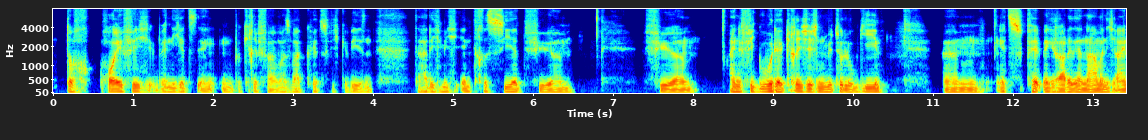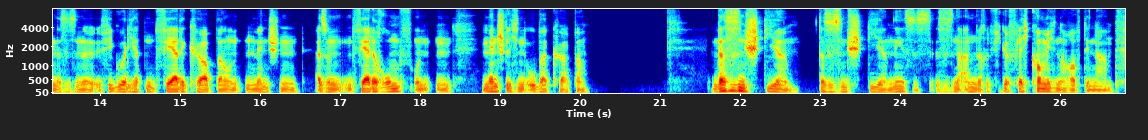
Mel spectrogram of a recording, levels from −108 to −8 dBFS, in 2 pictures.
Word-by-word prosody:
doch - - -5
häufig 80 -4 0
wenn 75 0 -8
ich 70 - -8
jetzt - - -6
irgend 75 -4 -8
'n 75 -1 -10
Begriff - - -9
habe 70 -1 -8
was 70 -1 -10
war - - -7
kürzlich - - -13
gewesen? 75 -2 -10 0.5
Da - - -13
hatte 75 0 -7
ich 75 - -10
mich 80 -2 -9
interessiert 80 -1 -2
für 70 -2 -6 0.9
für 70 -2 -2 0.4
eine 80 -1 -1
Figur 85 +3 +1
der - - +3
griechischen 80 -1 -1
Mythologie. 75 0 -2 0.7
Ähm, 70 -1 -5 0.2
jetzt - - +1
fällt - - +1
mir 75 - +1
gerade 75 0 0
der 75 0 0
Name 75 +1 0
nicht 75 - -4
ein. 75 +1 -1
Das 70 0 -4
ist 75 - -6
'ne 70 -3 -2
Figur, 80 +4 +1
die 75 +2 -3
hat - - -4
'n 75 -4 -3
Pferdekörper 75 +4 +5
und 70 -1 -5
'n 75 0 -3
Menschen 75 -2 -2 0.2
also 80 - +3
'n 75 -2 -2
Pferderumpf 85 +3 +6
und 75 -4 -4
'n 75 -1 -4 0.4
menschlichen 85 +2 +2
Oberkörper. 70 -2 -2 1.6
Das 100 +6 +9
ist 110 - +5
'n 105 -2 +8
Stier. 80 -7 +4 0.3
Das 75 - 0
ist 75 -1 +4
'n 75 - -3
Stier. 80 -3 +2
Ne, 75 +4 -2
es 80 - -4
ist - - -2
es 75 - -7
ist 70 - -6
'ne - - -2
andere 75 0 -3
Figur. - - -2
Vielleicht - - +1
komme 90 -3 +5
ich 70 - -3
noch 70 -1 -3
auf 70 - -1
den 65 - -4
Namen. 65 -1 -5
75 Hz, 170 wpm, -26 LUFS, 70-80 Hz, 1.6 s, Das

